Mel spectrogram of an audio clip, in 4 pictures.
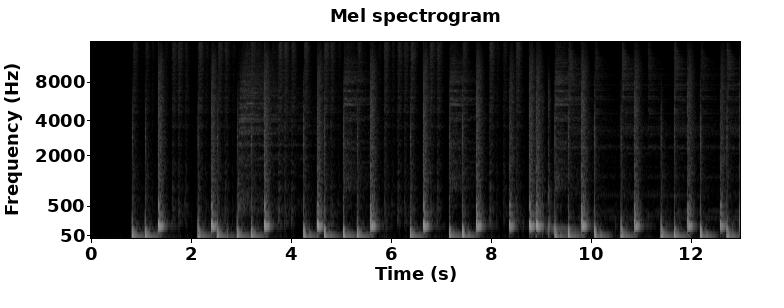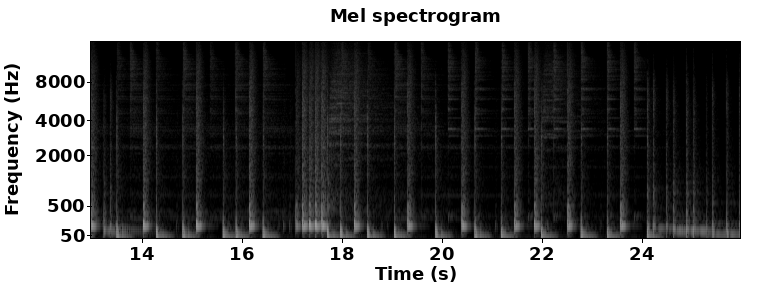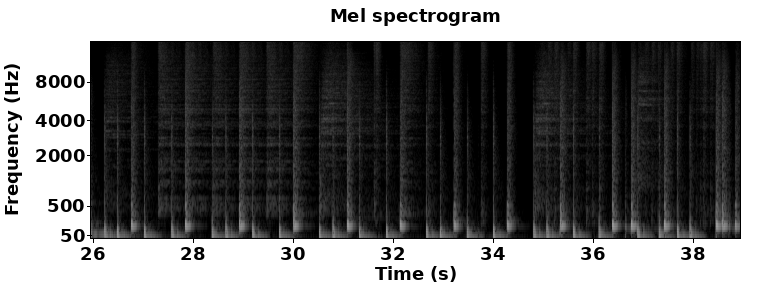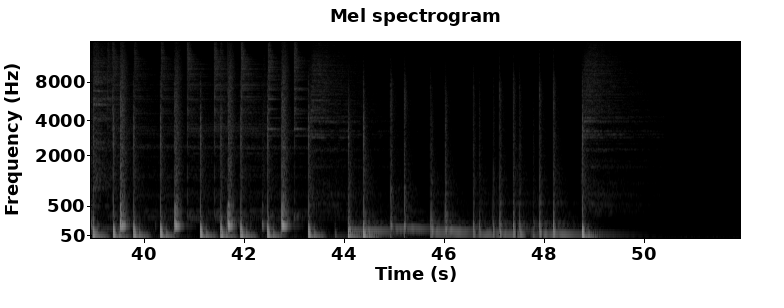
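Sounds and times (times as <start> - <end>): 
Millenium MPS 1000 studio electronic drum kit: 0.8 - 49.4.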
